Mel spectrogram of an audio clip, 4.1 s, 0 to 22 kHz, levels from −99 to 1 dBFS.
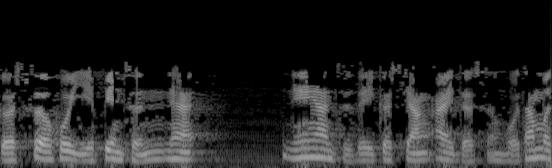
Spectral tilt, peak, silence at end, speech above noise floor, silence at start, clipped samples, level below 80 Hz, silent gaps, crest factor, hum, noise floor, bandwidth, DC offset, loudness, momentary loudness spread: -3.5 dB/octave; -22 dBFS; 0 s; 25 dB; 0 s; under 0.1%; -72 dBFS; none; 20 dB; 60 Hz at -65 dBFS; -67 dBFS; 5.6 kHz; under 0.1%; -41 LUFS; 9 LU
